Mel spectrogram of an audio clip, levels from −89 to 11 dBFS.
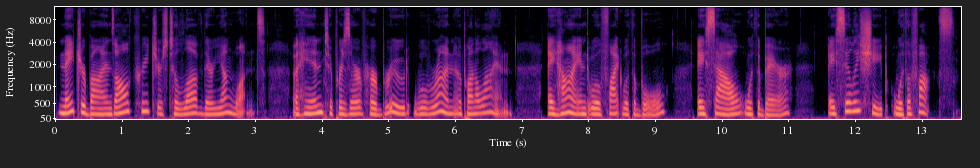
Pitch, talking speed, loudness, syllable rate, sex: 190 Hz, 170 wpm, -17 LUFS, 4.0 syllables/s, female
